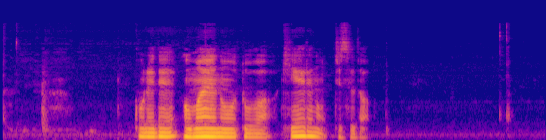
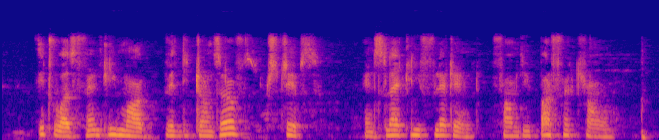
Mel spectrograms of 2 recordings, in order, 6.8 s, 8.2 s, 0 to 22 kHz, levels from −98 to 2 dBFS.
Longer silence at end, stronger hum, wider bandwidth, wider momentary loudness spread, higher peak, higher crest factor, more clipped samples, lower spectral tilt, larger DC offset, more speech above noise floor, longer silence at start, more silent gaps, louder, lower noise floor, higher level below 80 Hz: first, 2.25 s vs 0.15 s; neither; second, 6.6 kHz vs 8.4 kHz; first, 24 LU vs 16 LU; first, 0 dBFS vs -8 dBFS; about the same, 20 dB vs 22 dB; neither; first, -8.5 dB/octave vs -4.5 dB/octave; neither; first, 51 dB vs 36 dB; first, 1.75 s vs 0.45 s; neither; first, -17 LUFS vs -29 LUFS; about the same, -67 dBFS vs -65 dBFS; first, -48 dBFS vs -62 dBFS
